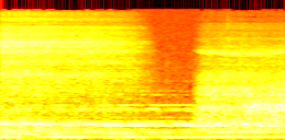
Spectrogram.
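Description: A deep inhale through the nose during a guided breathing exercise done with eyes closed. The soft, steady airy rush lasts about a second and a half, then briefly drops away, all over a constant low hum.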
